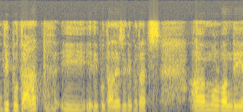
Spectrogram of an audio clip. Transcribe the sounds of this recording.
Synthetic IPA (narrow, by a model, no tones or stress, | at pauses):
d̪iput̪at̪iːðiput̪aðeziðiput̪at͡səmɔlˠβɔnd̪iə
